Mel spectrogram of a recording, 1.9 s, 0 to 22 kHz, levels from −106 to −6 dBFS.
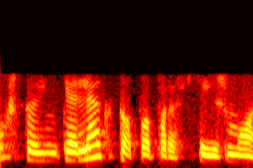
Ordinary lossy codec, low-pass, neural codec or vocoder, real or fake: AAC, 32 kbps; 3.6 kHz; none; real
